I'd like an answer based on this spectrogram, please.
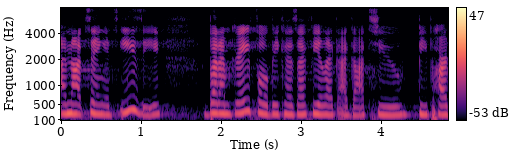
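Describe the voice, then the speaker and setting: The speech is somewhat breathy, at a moderate pace, with fairly even intonation. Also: woman. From Philippines. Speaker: recruitment director. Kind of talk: testimony. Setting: church.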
